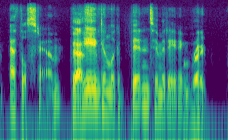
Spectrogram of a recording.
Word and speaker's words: Æthelstan: But first, that name Ethel Stan can look a bit intimidating, right? Quick pronunciation note for everyone. It's like the A in cat. So, Ethan. Ethel Stan.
